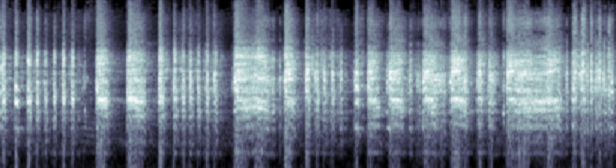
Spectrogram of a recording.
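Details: Guinea fowl giving harsh, grating squawks in rapid bursts of staccato notes, some running together into longer rattling cackles, with short pauses between bursts.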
